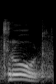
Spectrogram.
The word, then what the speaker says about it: throat: थ्रोट, THROAT, थ्रोट, okay. Then we have the next word is chest. मैं spelling check क्यों बोल रही हूँ कि आपको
